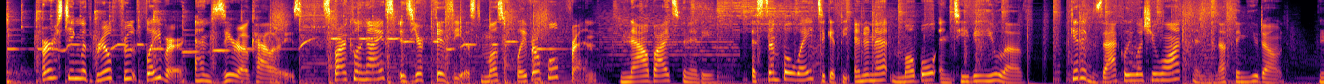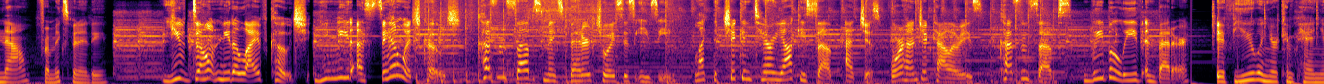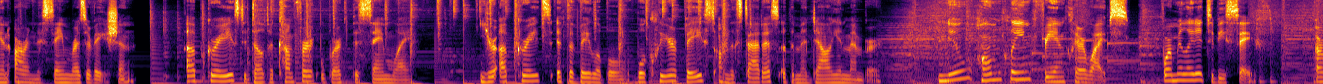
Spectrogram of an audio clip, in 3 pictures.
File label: Commercial, African American Female Voice Actor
